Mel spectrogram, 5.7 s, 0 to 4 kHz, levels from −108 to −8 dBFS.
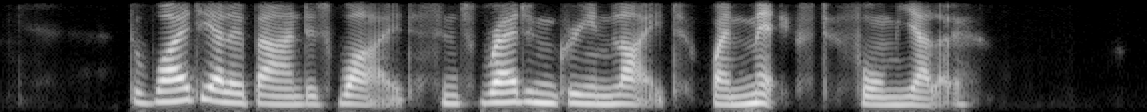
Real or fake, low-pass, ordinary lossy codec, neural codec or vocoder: fake; 3.6 kHz; Opus, 64 kbps; codec, 24 kHz, 1.2 kbps, DualCodec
